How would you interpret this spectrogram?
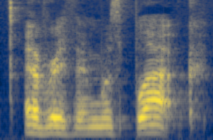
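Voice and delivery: ordinary delivery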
